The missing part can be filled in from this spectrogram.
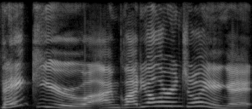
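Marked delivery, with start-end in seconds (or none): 0.0-0.9 aggressive, forceful, hard delivery. Thanking a viewer from chat: aggressive thank you. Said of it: "Why did I say thank you so aggressively?".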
